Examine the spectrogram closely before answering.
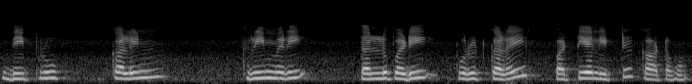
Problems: constant background noise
